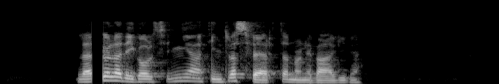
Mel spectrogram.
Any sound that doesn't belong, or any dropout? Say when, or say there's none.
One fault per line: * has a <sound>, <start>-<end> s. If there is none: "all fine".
* has a dropout, 0.9-1.0 s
